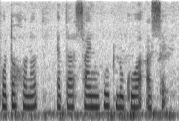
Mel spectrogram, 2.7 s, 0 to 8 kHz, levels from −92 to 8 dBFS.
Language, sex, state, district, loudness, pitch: Assamese, female, Assam, Kamrup Metropolitan, -16 LUFS, 235 Hz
